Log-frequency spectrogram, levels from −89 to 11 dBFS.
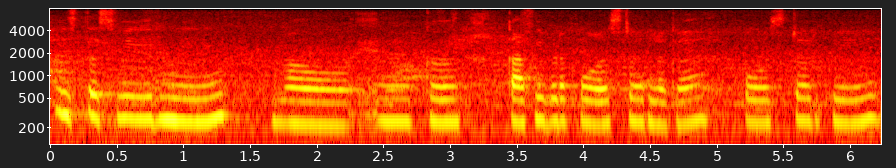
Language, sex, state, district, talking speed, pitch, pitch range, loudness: Hindi, female, Punjab, Kapurthala, 115 wpm, 245 Hz, 235-255 Hz, -18 LUFS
